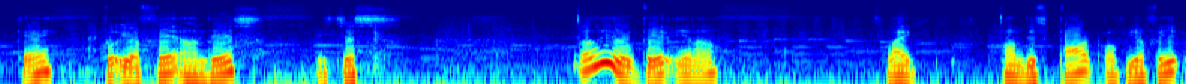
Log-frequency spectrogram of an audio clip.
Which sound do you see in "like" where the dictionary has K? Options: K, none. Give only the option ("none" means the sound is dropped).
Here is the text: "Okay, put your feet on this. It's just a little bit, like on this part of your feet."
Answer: K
